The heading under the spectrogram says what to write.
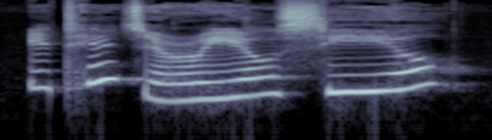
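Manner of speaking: said with pride. Noah replies to Nana as the rain falls, proudly. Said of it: "says Noah proudly".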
